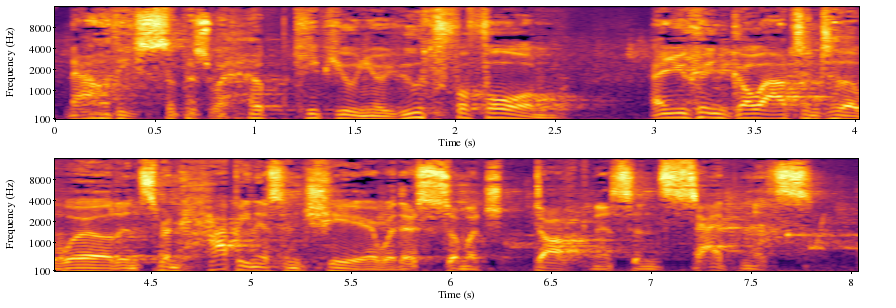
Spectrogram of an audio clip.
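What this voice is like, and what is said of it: Spooky put-on voice. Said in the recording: “that spooky voice”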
